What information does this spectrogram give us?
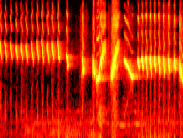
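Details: Clear singing of a Medan-type white-rumped shama, used to prompt other shamas: a fast high trill of repeated notes, a few harsh buzzy notes, then another quick series of high repeated notes.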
